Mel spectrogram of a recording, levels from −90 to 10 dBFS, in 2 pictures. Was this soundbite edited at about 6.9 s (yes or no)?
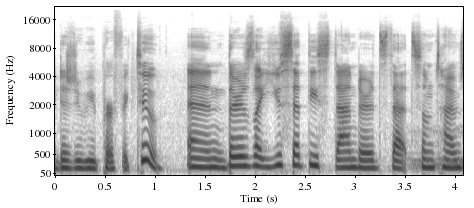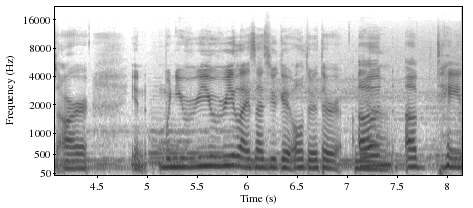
yes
